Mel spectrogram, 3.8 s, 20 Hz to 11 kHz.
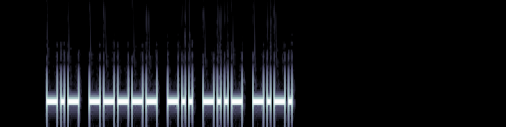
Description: Morse code, heard as a keyed tone, about 44 wpm, 700 Hz. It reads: K0DXC
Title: Call Signs Repeated 3x - 45wpm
